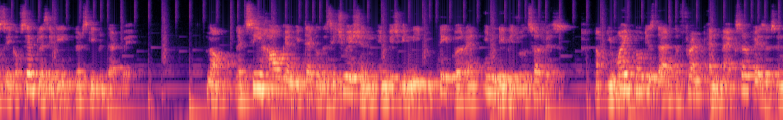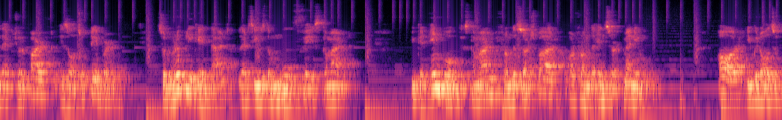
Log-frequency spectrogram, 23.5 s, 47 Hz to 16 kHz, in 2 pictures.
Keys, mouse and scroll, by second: 0.0-0.9 typing, 1.2 click, 10.3 click, 18.3 right click.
